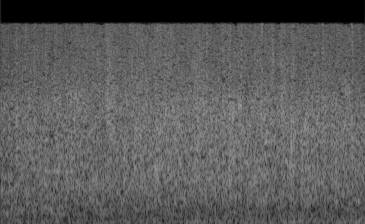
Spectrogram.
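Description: A crowd claps steadily for a few seconds, a dense, sustained wash of many hands with no pauses and no voices over it.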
